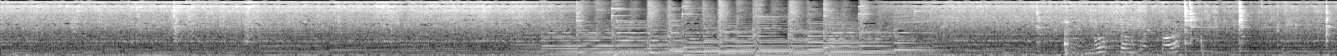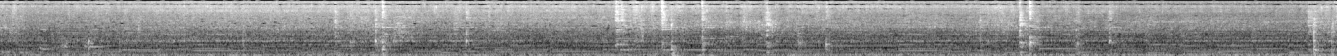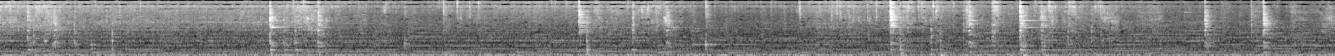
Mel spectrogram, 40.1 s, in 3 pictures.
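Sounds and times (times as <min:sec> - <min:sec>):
pork sizzling in hot oil: 0:00.0 - 0:06.8, 0:08.7 - 0:40.0.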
